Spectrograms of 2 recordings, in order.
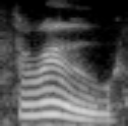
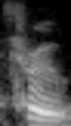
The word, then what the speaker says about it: through: Through. True. Yep. If you just keep your eye on the chat True. box. Yep, it's pronounced exactly the same as the past tense of to throw. Through.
